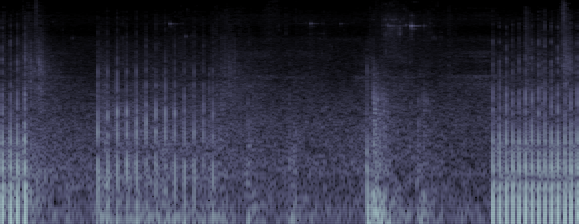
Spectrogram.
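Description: A helicopter's rotor thumps and roars steadily overhead.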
